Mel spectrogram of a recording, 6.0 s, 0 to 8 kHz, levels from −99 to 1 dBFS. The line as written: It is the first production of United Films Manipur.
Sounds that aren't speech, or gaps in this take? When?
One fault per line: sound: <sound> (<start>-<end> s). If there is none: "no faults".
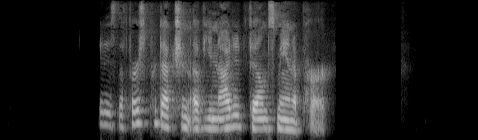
no faults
